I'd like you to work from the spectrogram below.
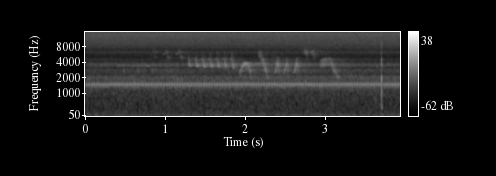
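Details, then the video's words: A European mole cricket sings in the evening from its burrow in a sandbank across a pond, a steady, unbroken low churring trill, with faint bird chirps above. "courtilière"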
